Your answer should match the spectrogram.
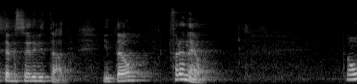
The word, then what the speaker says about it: Fresnel: Então, a pronúncia correta é Fresnel, em francês. Tá? Em português, Fresnel, tá ótimo. Nunca coloquem esse S aqui, tá?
